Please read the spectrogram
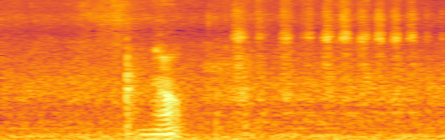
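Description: A metal coin scraping the coating off a scratch-off lottery ticket in quick, repeated short strokes.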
